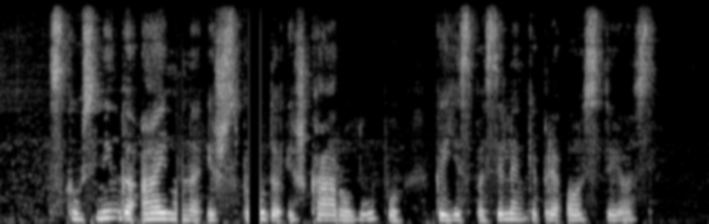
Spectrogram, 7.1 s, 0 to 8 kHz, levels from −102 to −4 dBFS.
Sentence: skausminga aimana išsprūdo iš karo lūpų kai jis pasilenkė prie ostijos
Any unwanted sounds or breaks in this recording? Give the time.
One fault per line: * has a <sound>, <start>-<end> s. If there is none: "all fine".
* has a dropout, 1.8-1.8 s
* has a dropout, 2.5-2.6 s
